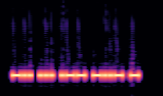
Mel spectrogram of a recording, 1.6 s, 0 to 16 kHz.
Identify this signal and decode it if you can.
Morse code, heard as a keyed tone, about 44 wpm, 700 Hz. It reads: DSWXT
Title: Code Groups - 5 Letters - 45wpm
